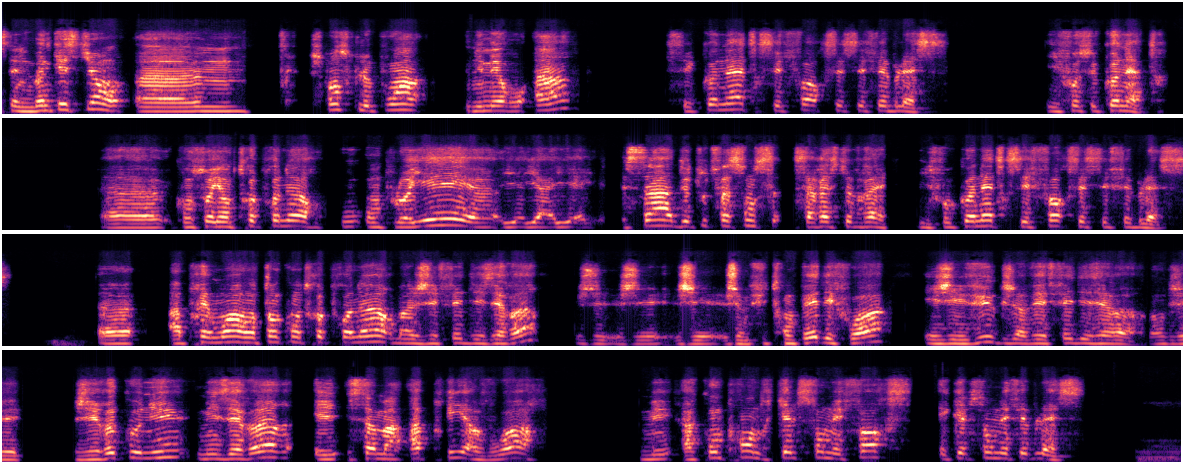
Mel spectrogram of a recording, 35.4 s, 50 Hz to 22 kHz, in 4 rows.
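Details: 44-year-old man who stutters, speaking French; speech much improved over the years, still stutters a little from time to time in French, more in English: stuttering.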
